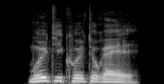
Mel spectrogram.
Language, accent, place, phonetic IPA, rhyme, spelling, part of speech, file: German, Germany, Berlin, [mʊltikʊltuˈʁɛl], -ɛl, multikulturell, adjective, De-multikulturell.ogg
- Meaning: multicultural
